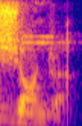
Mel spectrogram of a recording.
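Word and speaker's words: genre: term मैं उसे watch जॉन हा जॉन हा बोलते हैं जब हम किसी देखिए इसकी स्पेलिंग बिल्कुल डिफरेंट है जी आई एन आर ए अगर आप ध्यान दें सो इसको बिल्कुल भी डिफरेंट तरीके से प्रोनाउंस किया जाता है ये एक अलग सा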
